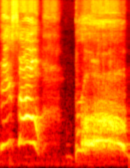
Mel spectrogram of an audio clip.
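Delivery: high and loud, dismissive; emphatic brush-off. Retold or imitated. She loudly dismisses a forty-six-year-old suitor, high and excited. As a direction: blow him off with big energy. Rejecting a much older suitor.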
